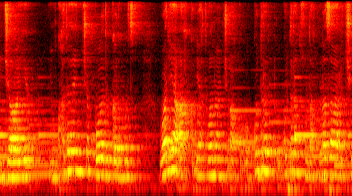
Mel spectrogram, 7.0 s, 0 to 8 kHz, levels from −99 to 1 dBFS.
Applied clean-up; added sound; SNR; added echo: none; Piano; 11 dB; reverberation time 1.0 s.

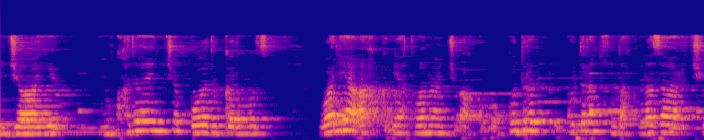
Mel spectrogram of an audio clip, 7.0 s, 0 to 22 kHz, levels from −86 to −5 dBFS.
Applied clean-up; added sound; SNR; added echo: classical method WPE with log-MMSE.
